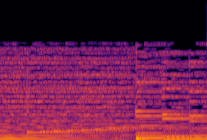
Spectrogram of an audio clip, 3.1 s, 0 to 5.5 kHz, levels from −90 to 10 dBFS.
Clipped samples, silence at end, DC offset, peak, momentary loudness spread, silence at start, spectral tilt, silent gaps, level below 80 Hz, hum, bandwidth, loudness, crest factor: under 0.1%; 0 s; under 0.1%; -6 dBFS; 7 LU; 0 s; -10.5 dB/octave; none; -26 dBFS; none; 4 kHz; -24 LUFS; 18 dB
